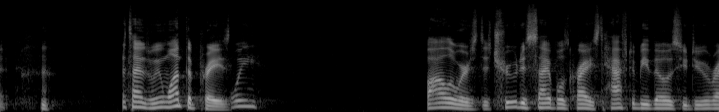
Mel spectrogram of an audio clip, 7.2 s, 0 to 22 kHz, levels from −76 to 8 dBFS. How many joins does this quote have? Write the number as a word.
three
